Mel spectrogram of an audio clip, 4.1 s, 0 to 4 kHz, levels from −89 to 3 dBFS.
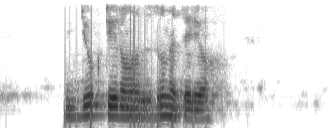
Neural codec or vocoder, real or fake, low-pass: none; real; 3.6 kHz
